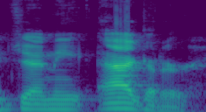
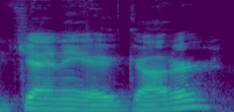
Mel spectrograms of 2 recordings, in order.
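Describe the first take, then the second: First: The surname is stressed on its first syllable. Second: The surname is stressed on its second syllable. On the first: This is the English way of saying it. "but they say" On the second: This is the North American way of saying it. "in the United States we put the accent on the second syllable"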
